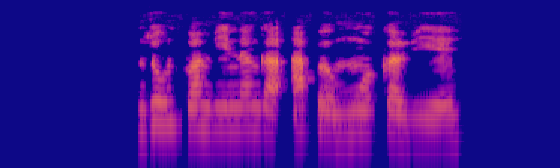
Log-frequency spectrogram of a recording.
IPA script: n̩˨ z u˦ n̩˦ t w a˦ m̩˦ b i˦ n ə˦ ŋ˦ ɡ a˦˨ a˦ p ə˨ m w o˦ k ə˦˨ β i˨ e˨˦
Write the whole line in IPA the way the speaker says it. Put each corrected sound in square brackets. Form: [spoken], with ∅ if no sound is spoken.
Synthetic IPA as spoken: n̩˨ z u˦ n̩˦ t w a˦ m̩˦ b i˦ n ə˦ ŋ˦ ɡ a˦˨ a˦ p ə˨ m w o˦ k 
